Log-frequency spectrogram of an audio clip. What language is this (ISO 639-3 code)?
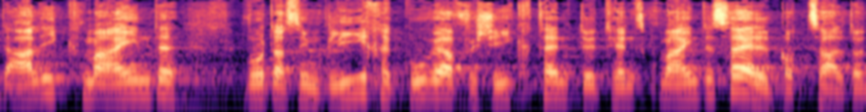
gsw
